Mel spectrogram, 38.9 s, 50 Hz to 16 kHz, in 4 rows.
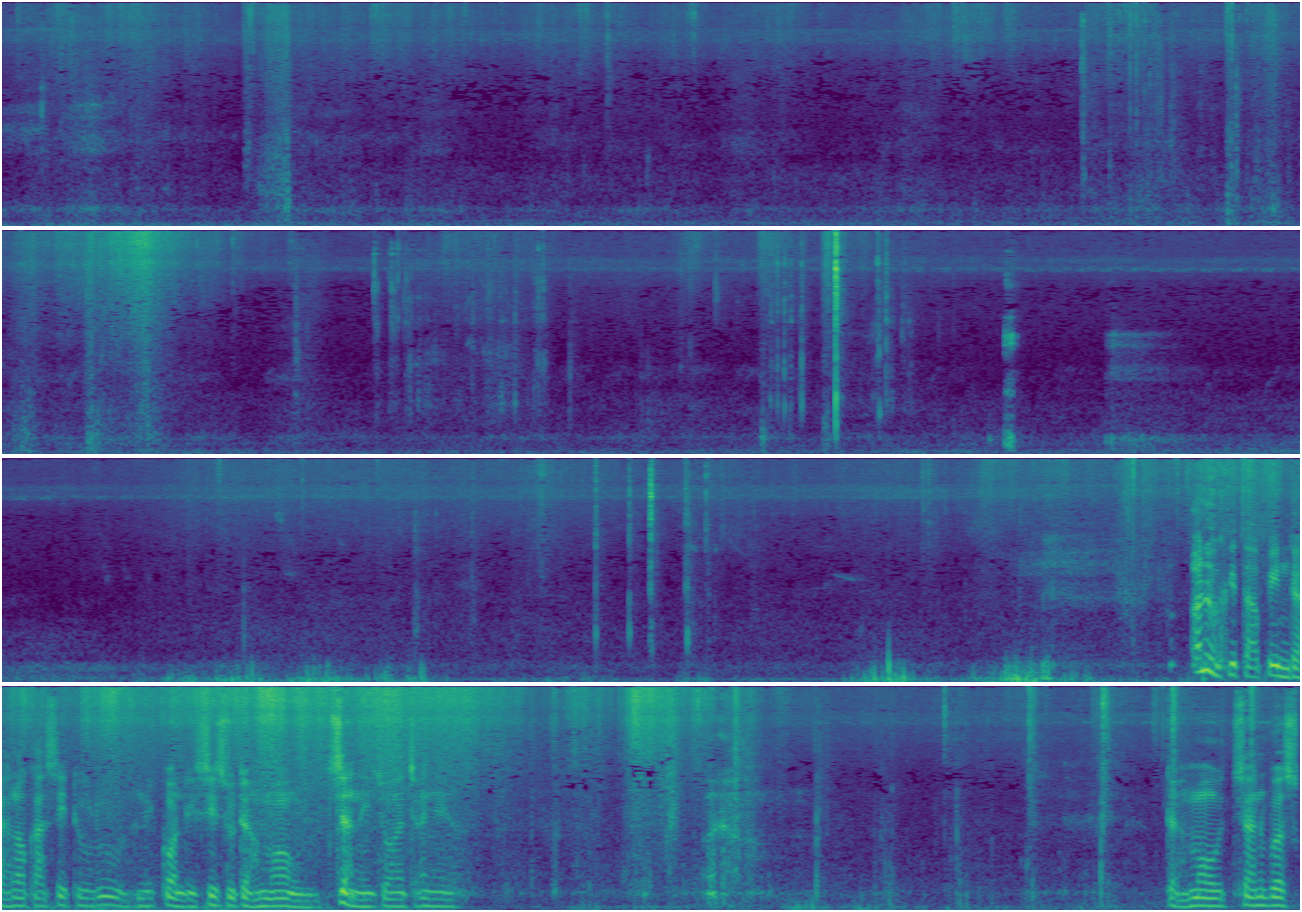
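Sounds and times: grass and leaves rustling: 0:00.0 - 0:11.9, 0:20.7 - 0:38.8
camera handling clicks: 0:23.8 - 0:24.9.

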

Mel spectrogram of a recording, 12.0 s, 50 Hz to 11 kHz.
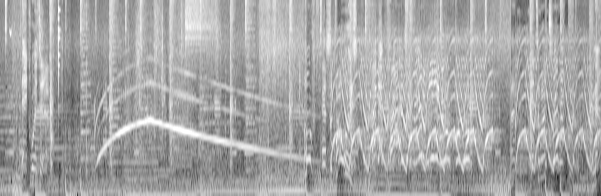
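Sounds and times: background music with steady beat: 0:00.0 - 0:12.0
siren wail: 0:01.8 - 0:12.0.

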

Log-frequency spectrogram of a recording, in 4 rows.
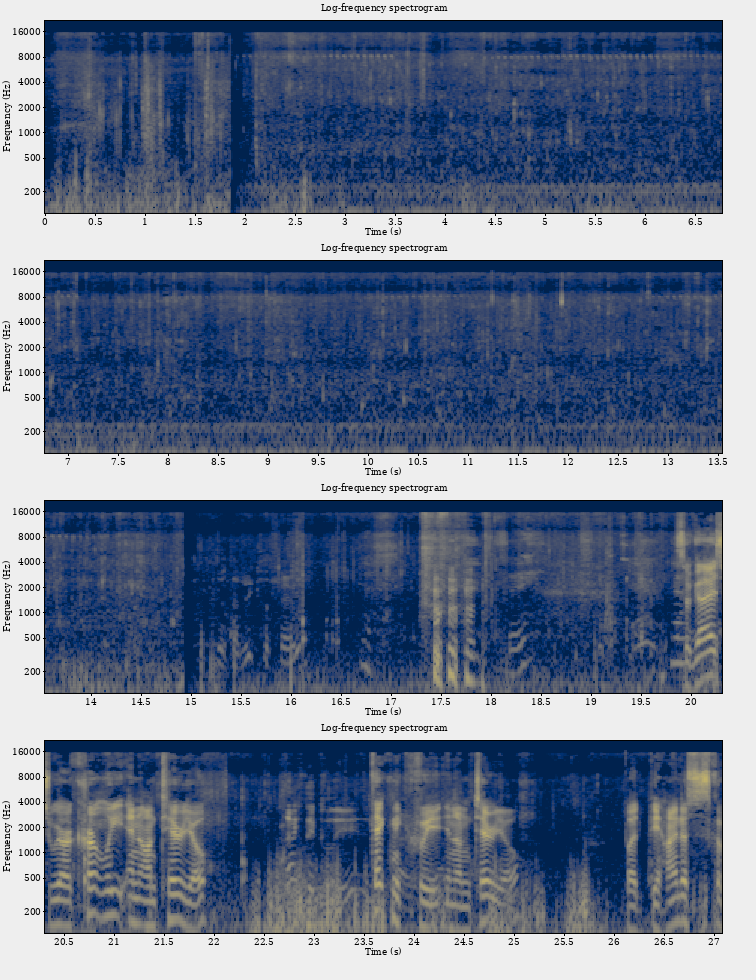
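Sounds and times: water noise: 0:00.0 - 0:27.0
wind: 0:00.0 - 0:27.0
low drone with faint hum: 0:02.2 - 0:19.4.

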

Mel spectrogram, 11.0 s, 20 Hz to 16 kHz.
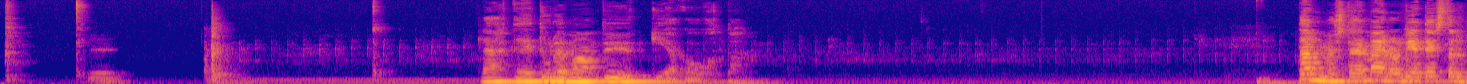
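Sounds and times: washing machine click: 0:01.6 - 0:02.0
washing machine low hum: 0:01.6 - 0:11.0.

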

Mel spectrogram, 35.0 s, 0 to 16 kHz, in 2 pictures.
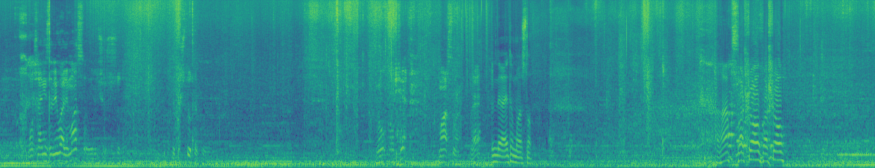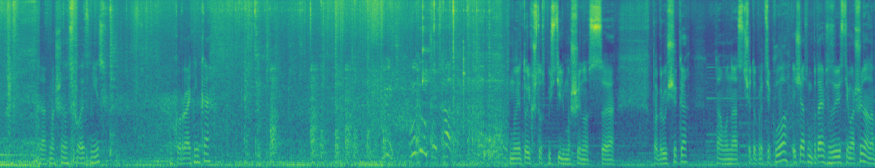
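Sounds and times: low hum: 0:00.0 - 0:25.8
vehicle engine rumbling: 0:00.0 - 0:28.4
vehicle clanking on metal ramps: 0:25.7 - 0:27.7.

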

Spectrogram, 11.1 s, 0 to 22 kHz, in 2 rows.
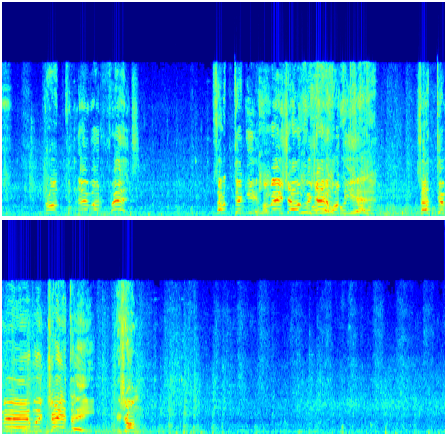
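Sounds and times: train carriage running rumble: 0:00.0 - 0:11.0
wheels clattering over rails: 0:00.0 - 0:11.0.

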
